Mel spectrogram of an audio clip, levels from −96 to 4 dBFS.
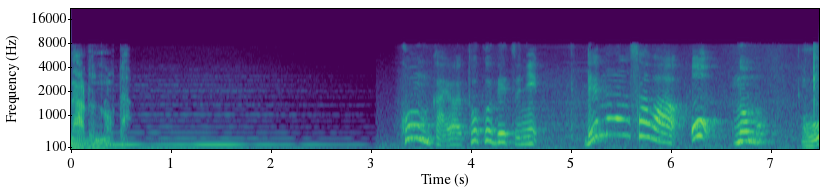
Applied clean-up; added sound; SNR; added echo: none; none; none; none.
